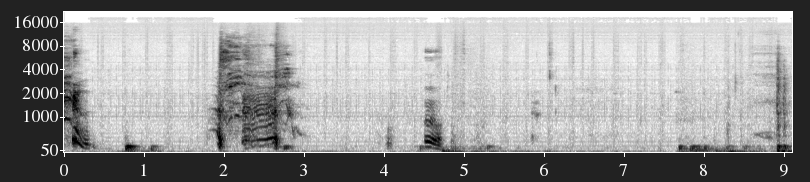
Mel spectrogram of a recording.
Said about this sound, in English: Ooh, my first coughing break. Been hacking up a lung all day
